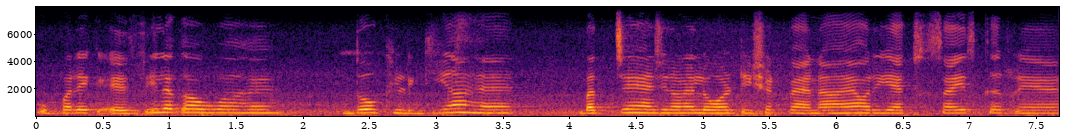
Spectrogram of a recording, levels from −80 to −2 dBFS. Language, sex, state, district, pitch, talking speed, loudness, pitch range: Hindi, female, Haryana, Jhajjar, 235 Hz, 180 wpm, -16 LUFS, 225-245 Hz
